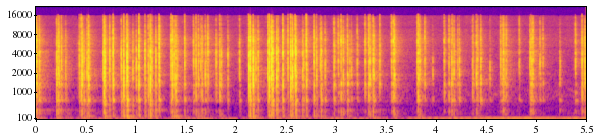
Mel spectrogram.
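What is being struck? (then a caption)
Plastic squeeze tube, partly filled. Long dark acrylic nails rapidly tap and scratch a partly filled gold plastic face mask squeeze tube with a white cap. The result is a fast stream of sharp, bright, dry clicks that stop almost instantly, mixed with light scratching. A faint low hum sits underneath toward the end.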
